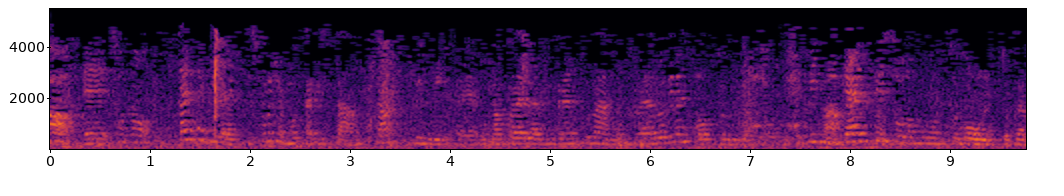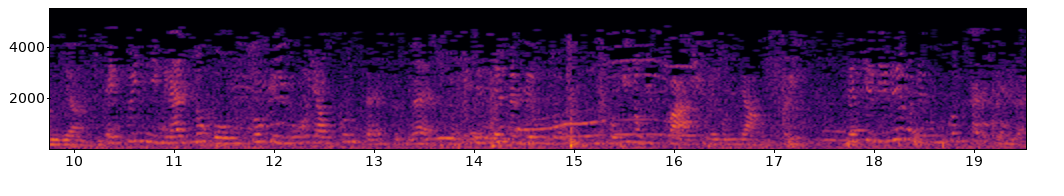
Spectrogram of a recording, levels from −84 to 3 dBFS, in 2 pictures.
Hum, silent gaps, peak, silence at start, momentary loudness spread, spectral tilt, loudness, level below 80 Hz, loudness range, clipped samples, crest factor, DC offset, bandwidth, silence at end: none; none; -4 dBFS; 0 s; 9 LU; -8.5 dB/octave; -34 LUFS; -48 dBFS; 3 LU; under 0.1%; 30 dB; under 0.1%; 5.2 kHz; 0 s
